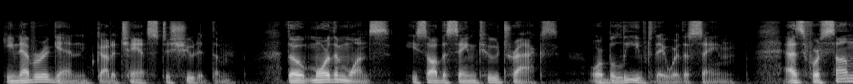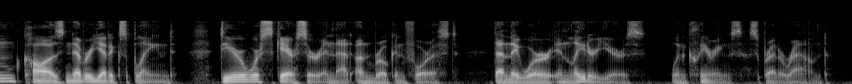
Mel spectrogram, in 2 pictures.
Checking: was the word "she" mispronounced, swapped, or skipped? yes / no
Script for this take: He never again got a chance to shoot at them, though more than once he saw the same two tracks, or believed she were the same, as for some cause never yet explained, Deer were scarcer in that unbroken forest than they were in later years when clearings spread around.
yes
